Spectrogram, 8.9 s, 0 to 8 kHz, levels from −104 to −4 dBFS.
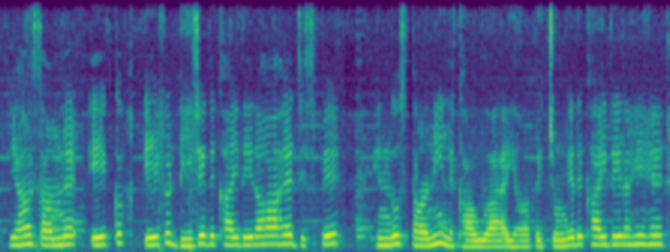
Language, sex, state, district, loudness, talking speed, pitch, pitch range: Hindi, female, Chhattisgarh, Jashpur, -14 LUFS, 145 wpm, 250 Hz, 230-270 Hz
